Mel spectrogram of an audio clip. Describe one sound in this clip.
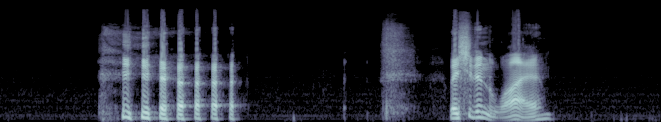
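A young man laughs heartily close to a microphone.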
